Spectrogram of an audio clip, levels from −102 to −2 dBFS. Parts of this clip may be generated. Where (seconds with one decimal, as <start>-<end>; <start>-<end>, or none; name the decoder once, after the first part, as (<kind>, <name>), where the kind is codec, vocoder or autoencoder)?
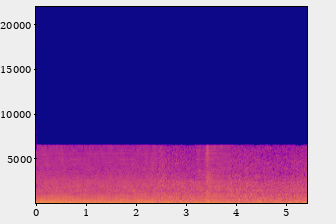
0.0-2.4 (vocoder, Vocos); 3.2-3.9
